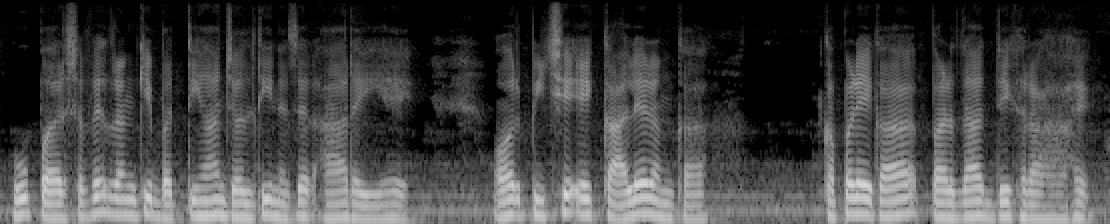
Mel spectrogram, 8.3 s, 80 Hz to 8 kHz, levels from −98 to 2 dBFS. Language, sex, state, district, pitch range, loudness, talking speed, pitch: Hindi, male, Bihar, Begusarai, 140-165 Hz, -24 LUFS, 160 wpm, 150 Hz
